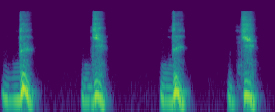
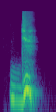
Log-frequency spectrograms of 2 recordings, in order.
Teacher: Так, тому що для дь - це нормально бути м'яким, так як і твердим. І тому д язик твердий, напружений. Дь він стає м'яким і опускається вниз рота нашого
